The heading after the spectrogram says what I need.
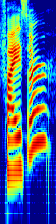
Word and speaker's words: Pfizer: Pfizer?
